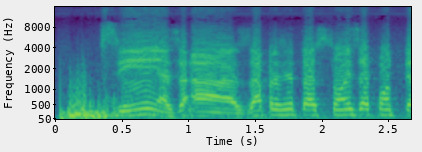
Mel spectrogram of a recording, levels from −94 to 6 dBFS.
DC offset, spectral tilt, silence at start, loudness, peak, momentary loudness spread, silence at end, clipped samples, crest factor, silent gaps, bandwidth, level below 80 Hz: under 0.1%; -5 dB/octave; 0 s; -16 LUFS; -10 dBFS; 3 LU; 0 s; under 0.1%; 8 dB; none; 16 kHz; -36 dBFS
